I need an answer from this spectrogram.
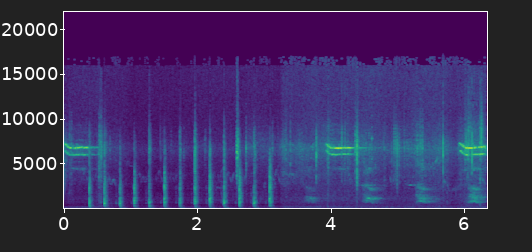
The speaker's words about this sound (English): In the recording … made of the encounter, we can hear him knocking on the actual door.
